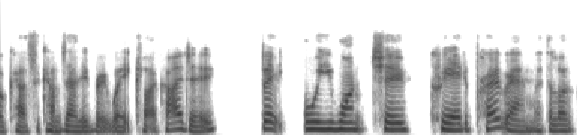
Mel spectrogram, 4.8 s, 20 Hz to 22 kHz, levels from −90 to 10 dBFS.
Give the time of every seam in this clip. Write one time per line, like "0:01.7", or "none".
0:03.5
